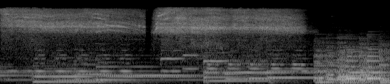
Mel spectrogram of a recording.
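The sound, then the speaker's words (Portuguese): A voice imitates a mouse snoring with a long, airy hiss that breaks briefly midway, loud, over a soft background of sustained musical tones. “Para de ressonar! Estás a fazer com que eu não consiga dormir”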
